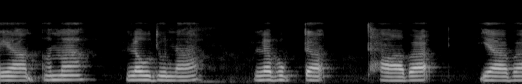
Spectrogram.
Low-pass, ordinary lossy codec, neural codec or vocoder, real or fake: 7.2 kHz; none; codec, 16 kHz, 2 kbps, FunCodec, trained on Chinese and English, 25 frames a second; fake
